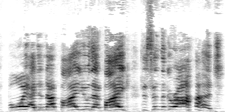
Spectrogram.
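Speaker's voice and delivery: a dad yelling at his son; mock scolding shout. Father scolding son in parable.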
